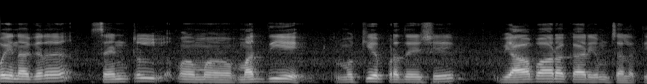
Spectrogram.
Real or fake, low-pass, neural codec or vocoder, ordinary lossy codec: real; 7.2 kHz; none; none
